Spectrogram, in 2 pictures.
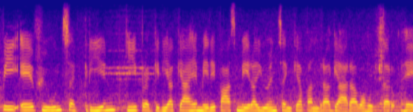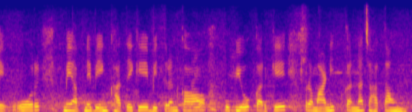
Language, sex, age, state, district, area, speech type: Hindi, female, 18-30, Madhya Pradesh, Harda, rural, read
